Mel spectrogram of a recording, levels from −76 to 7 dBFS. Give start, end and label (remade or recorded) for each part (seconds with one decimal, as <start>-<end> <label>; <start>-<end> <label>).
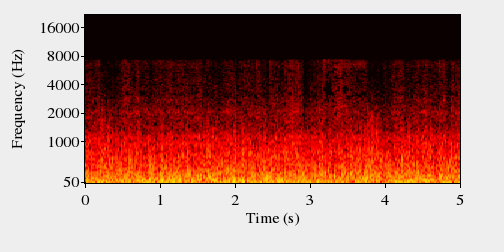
0.0-2.5 recorded; 2.5-3.1 remade; 3.1-5.0 recorded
